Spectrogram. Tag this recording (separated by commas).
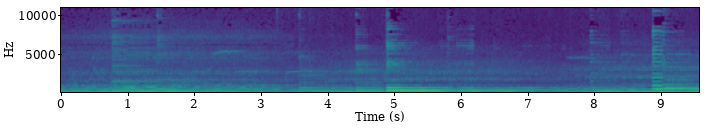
Music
